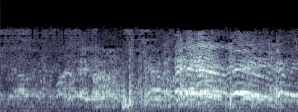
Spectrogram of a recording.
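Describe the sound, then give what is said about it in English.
A crowd of many voices chattering and calling over one another on a dock in the dark as the gangplank is lowered, a steady hubbub that swells louder in the second half with a few raised shouts. “I don't want to lose you in that crowd in the dark.”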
